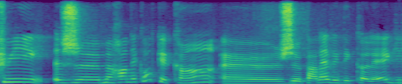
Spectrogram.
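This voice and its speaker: A woman speaks fairly slowly with a high pitch and lively intonation. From Ontario, Canada (Franco-Ontarian). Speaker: speech-language pathologist and platform founder. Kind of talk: interview. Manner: hesitant, many filler words.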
